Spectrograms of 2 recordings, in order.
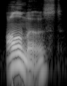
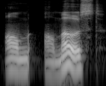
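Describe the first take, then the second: First: The stress is on the first syllable. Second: The stress is on the second syllable. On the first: "or it could be almost" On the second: "It could be like believe"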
